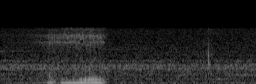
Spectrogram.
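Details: Female pit bull named Shadow asleep and snoring, giving a short, rough rumbling snore of about half a second, low-pitched and buzzy, followed by quiet breathing and a faint click.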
